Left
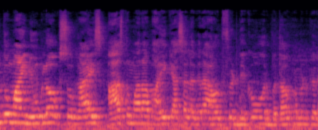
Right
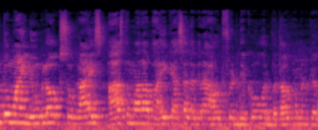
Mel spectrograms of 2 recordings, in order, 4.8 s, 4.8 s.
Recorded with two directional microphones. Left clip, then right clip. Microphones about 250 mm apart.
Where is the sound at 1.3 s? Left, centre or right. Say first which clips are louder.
Left 3 dB; centre.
